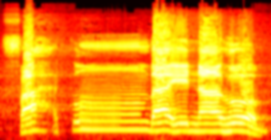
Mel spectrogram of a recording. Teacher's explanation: Fahkum, mim mati bertemu dengan ba. Jadi bibir tidak boleh rapat. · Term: mim tidak rapat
